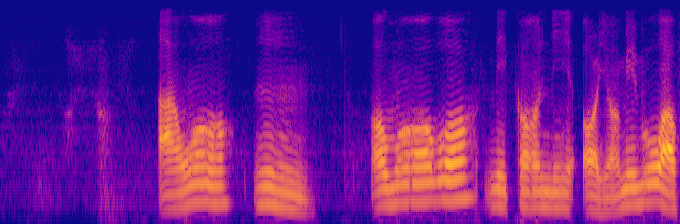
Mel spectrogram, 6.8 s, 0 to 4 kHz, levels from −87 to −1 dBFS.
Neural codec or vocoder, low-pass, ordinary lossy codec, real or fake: codec, 16 kHz, 0.7 kbps, FocalCodec; 3.6 kHz; none; fake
